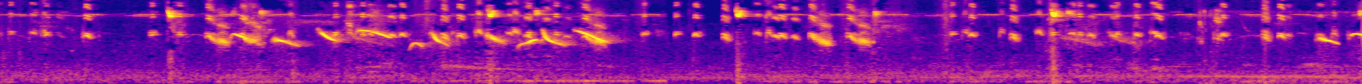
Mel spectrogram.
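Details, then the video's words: Green-winged saltator singing, as used to stimulate a quiet bird for breeders' song tournaments: bursts of slurred falling whistles and bright chips, pausing then resuming, over a faint constant high tone and low background rumble. "TRINCA FERRO CANTANDO"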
